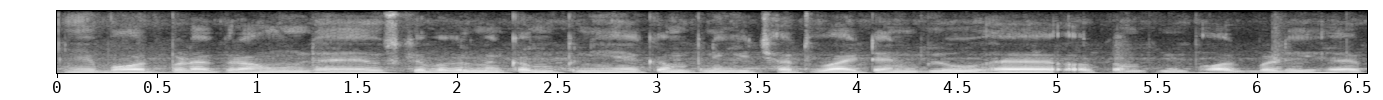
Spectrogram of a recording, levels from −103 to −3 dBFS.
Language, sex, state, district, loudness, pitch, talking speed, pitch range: Hindi, male, Haryana, Jhajjar, -17 LUFS, 110 Hz, 200 wpm, 105-110 Hz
